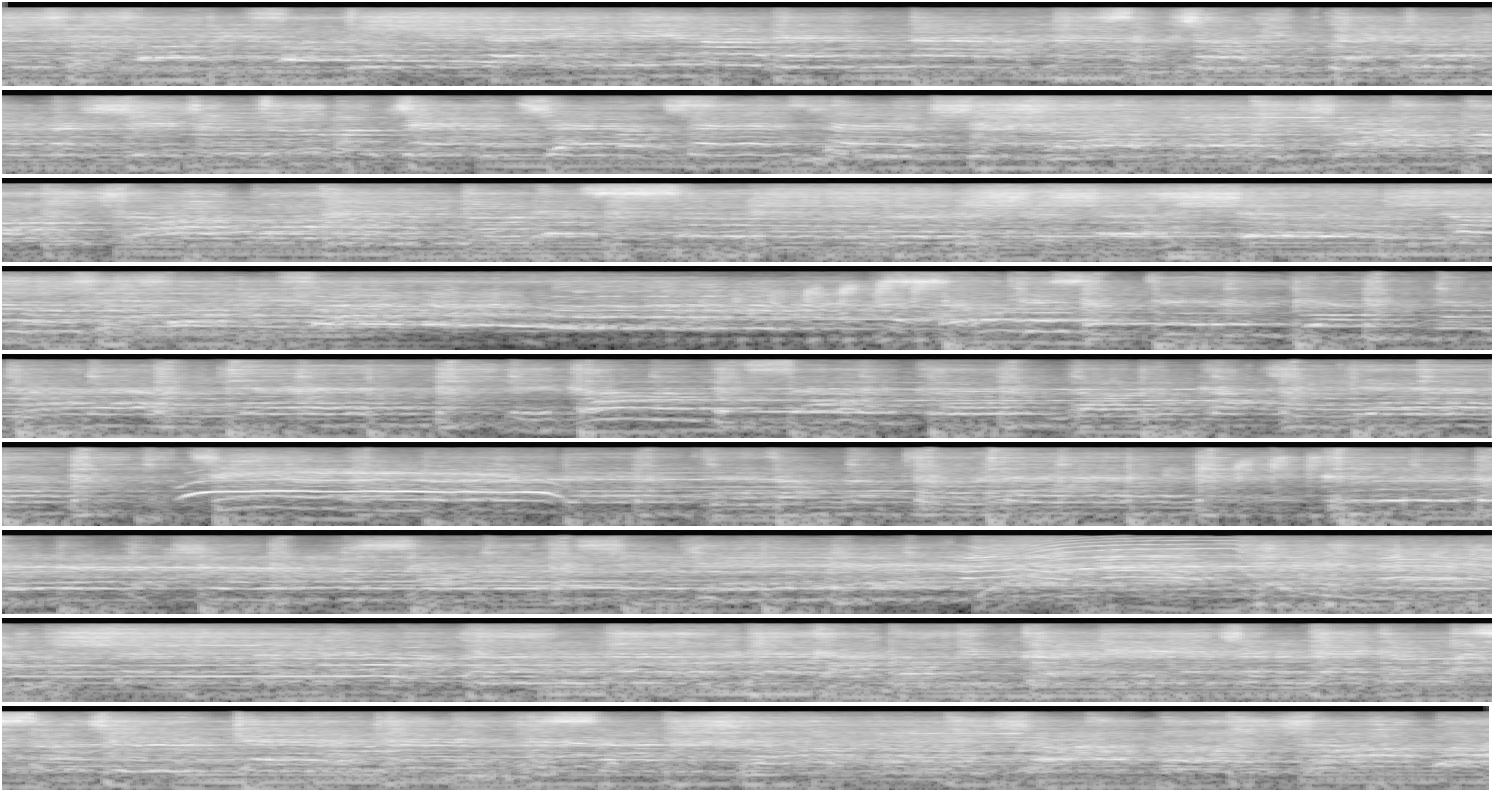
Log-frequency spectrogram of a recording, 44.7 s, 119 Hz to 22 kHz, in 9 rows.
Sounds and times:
Music: 0:00.0 - 0:44.6.

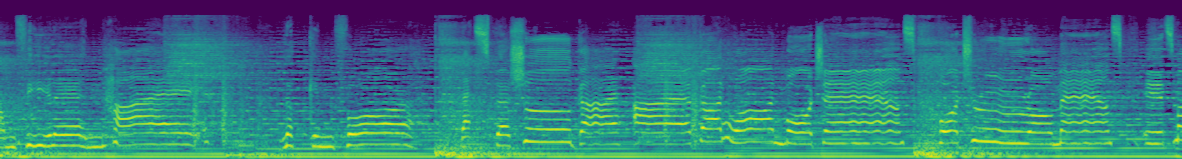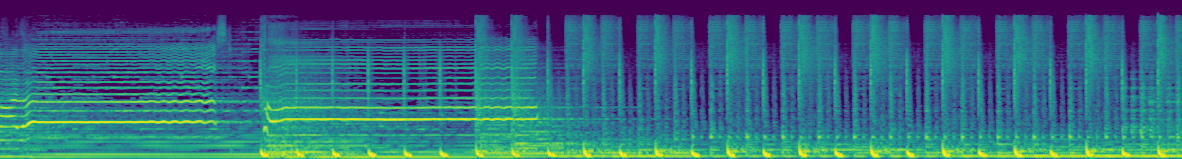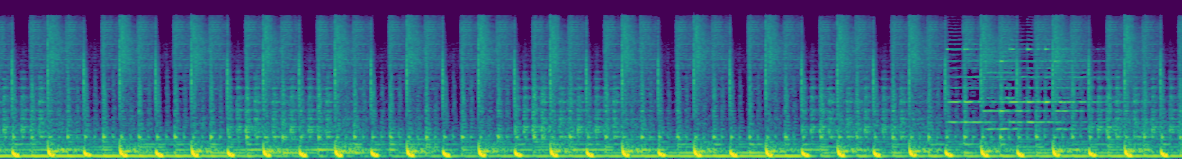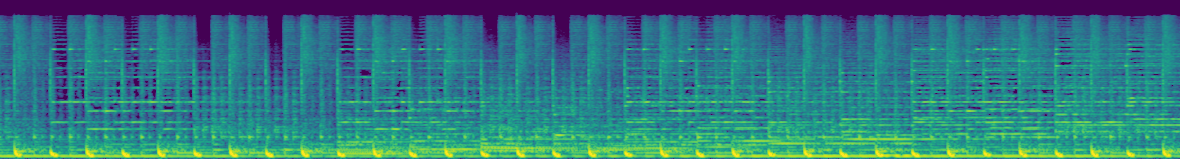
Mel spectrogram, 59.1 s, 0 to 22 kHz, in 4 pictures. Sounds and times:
Rhythm and blues: 0:00.0 - 0:59.0.

